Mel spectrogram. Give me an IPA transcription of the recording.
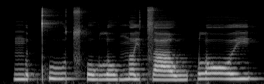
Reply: ŋ ɵ˨ t̚ pʰ uː˧ t͡sʰ o˨ w l o˨ w n̪ ɐ˧ j t͡s aː˨ w | l ɔː˥ j

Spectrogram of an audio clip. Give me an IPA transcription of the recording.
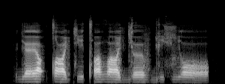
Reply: ɡ ɛː ʔ tˤ əː c i tʼ i ðˤ ɛ ɟ əː v ɡ i ç ʎ ɔː

